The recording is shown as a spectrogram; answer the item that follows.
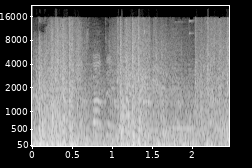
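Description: Gunshots in the Call of Duty Black Ops 6 story campaign, a dense, loud, continuous rattle of rapid fire with no pause across the whole stretch, heavy and close.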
